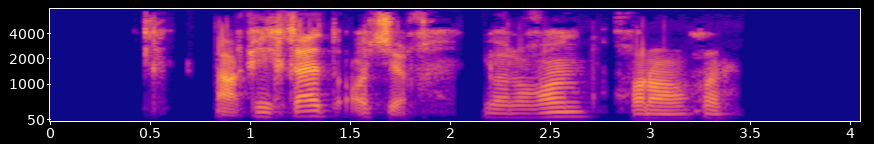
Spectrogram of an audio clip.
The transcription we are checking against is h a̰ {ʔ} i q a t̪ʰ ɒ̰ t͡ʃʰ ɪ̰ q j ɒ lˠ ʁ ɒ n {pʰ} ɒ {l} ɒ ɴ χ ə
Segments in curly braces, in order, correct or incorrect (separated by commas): incorrect, incorrect, incorrect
